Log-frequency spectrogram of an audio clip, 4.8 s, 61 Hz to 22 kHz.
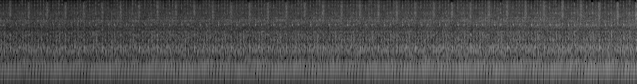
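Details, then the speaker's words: Audi Q7 3.0L diesel (P0272 cylinder 4 misfire, P0087 low rail pressure) idling: sharp, regular ticking chuff about 3.5 per second from combustion gas leaking past an injector seat. "you see that that's a compression leak right there you see that so this injector here this injector here is leaking compression okay"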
